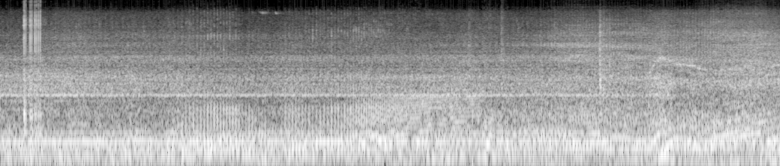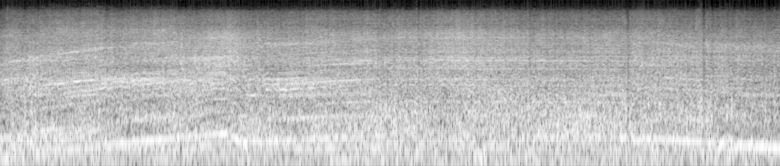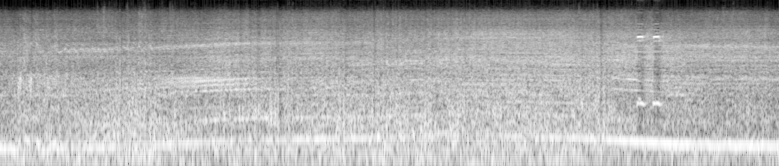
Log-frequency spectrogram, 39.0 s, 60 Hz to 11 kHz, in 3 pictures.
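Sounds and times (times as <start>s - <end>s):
motorcycle engine running: 0.0s - 15.1s, 30.1s - 38.9s.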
